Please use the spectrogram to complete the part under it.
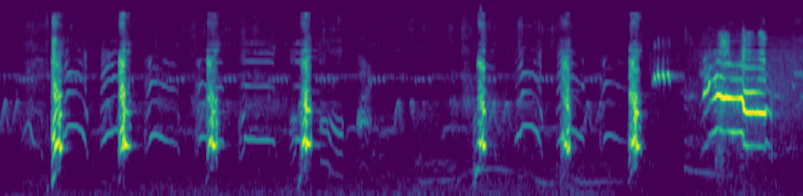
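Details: Puppies drinking milk on a lush green meadow give high, yelping barks with bending pitch, about one per second, then a longer drawn-out whine at the end.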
